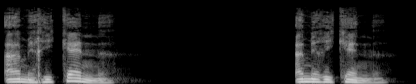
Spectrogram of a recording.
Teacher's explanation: the E on the end of américain takes away the nasal sound of américain and it becomes américaine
